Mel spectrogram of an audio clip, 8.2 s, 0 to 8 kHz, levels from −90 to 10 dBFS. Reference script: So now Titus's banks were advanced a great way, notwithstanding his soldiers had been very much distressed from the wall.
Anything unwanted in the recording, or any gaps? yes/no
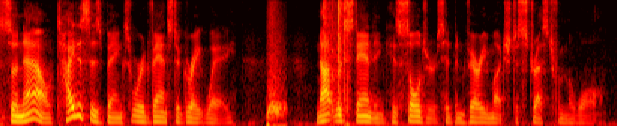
yes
